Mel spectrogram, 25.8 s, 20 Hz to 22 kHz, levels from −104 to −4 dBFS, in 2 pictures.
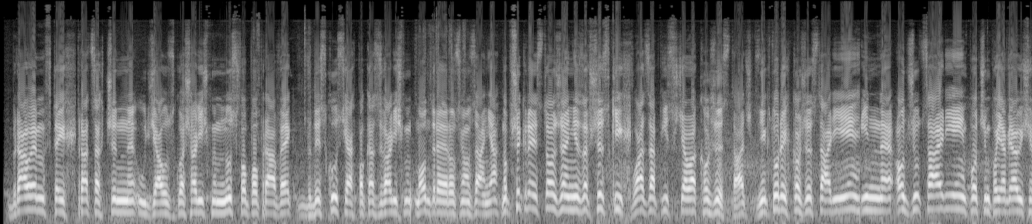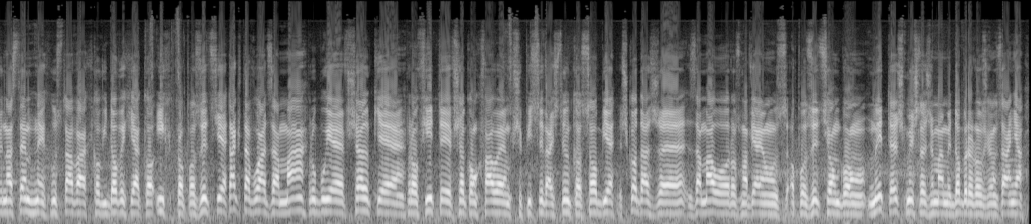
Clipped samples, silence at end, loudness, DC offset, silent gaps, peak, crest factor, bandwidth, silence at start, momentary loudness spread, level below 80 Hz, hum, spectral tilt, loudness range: under 0.1%; 0.05 s; -17 LUFS; 0.2%; none; -6 dBFS; 10 dB; 17 kHz; 0.1 s; 3 LU; -50 dBFS; none; -4.5 dB/octave; 1 LU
